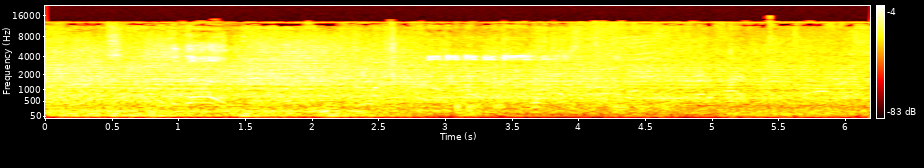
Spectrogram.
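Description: Crowd noise in a football stadium: a large crowd murmuring with scattered shouts. A short run of high-pitched chirps comes about three seconds in.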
